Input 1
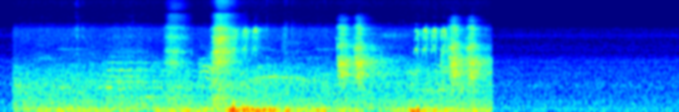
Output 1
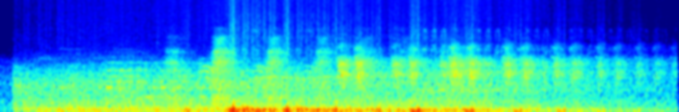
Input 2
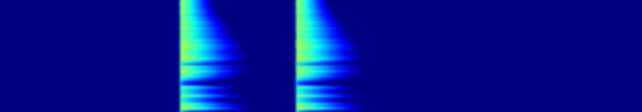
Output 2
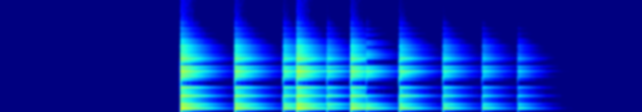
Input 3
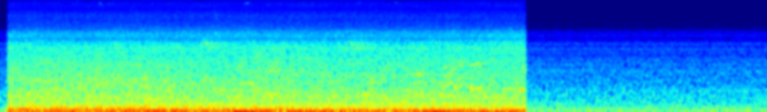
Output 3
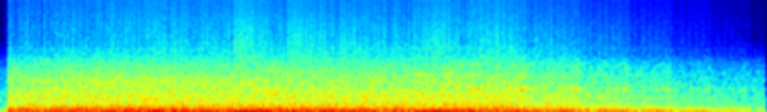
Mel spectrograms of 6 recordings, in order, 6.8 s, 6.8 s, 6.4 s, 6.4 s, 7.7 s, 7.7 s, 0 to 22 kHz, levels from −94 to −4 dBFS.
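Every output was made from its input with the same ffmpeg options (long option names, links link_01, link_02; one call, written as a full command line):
ffmpeg -i in.wav -af "lowpass=1600,acrusher=bits=7:mode=log:mix=0:aa=0.000001,aecho=1:1:540|1026|1463|1857|2211:0.631|0.398|0.251|0.158|0.1,volume=4.5dB" out.wav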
